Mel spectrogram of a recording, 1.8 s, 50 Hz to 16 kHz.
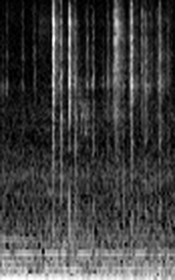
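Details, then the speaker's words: Exclusive E6-V2 keyboard rebuilt with POM plate, Kailh NK Creams 62g switches lubed with Tribosys 3204 and broken in, screw-in EPBT stabilizers lubed with 205g0: sharp crisp clacks on each keypress, no buzzing or lingering rattle; loud but rattle-free stabilizers. "they've broken in so they actually feel really smooth but they don't have that like heavy freshly lubed sort of feeling and sounds of it which is kind of nice a lot of clack but I don't care if there's no rattle"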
